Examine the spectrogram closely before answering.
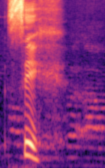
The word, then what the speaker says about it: Sikh: point one sik which is pronounced sik in Punjabi is a word which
